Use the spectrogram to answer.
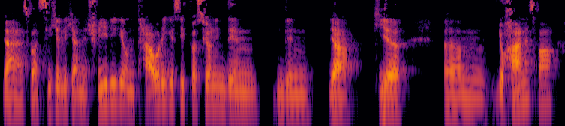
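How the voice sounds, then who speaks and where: A man giving an informal devotional sermon, earnest and halting, often searching for words and checking in with his listeners. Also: mid-range voice, expressive. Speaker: preacher.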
